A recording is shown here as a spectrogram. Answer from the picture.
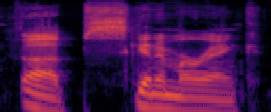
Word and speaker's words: Skinamarink: now, we're getting like shrink how do you pronounce that horror movie, Deshaun? Oh, Skinamarink.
